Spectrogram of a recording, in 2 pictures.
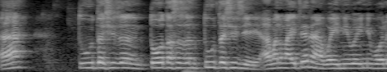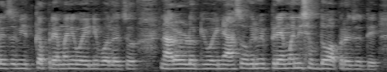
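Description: A man's voice: high-pitched, fairly even intonation, a little fast, dark tone. A man taunting and berating someone with contempt in a heated family-feud video. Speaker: vlogger. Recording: echoey room.

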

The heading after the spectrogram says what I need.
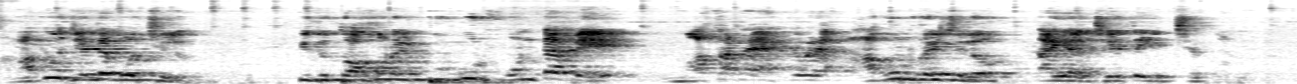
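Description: A man's voice: high-pitched, animated, fast talker. A man playing a grown son in an audio drama, teasing and lecturing his mother and aunt. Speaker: radio drama actor. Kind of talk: Bengali audio drama acting. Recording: distant echoey room with faint hiss.

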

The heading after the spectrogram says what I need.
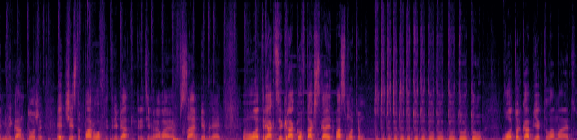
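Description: A young man giving rowdy, profane gameplay commentary as a video host, swinging between loud yelling, laughing outbursts and calmer chat. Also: fairly high pitch. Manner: rowdy, swearing, bursts of shouting and laughter.

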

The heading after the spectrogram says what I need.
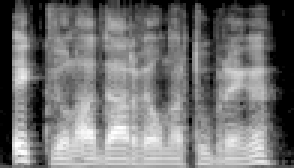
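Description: A kindly, dependable reindeer leading the way through the snow, as a man reads him. He speaks calmly and firmly, close to the reader's own voice. The recording is dry and somewhat dull. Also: low voice, normal speed, no echo, voice pushed down, lightly acted. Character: kind, steady male reindeer guide.

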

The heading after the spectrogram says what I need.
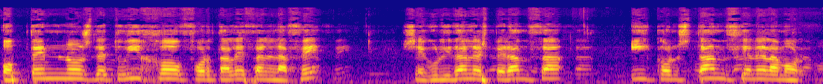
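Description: A priest leads a prayer in a slow, measured way. His voice sits high for a man. The outdoor recording sounds dull and muffled. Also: fairly even intonation. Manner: slow, measured liturgical recitation. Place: outdoor public square at a monument.

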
